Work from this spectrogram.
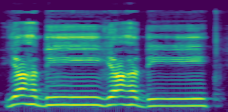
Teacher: یا ساکن ہو اور اس سے پہلے زیر ہو تو ایسی یا مدہ بن جاتی ہے۔ اس یا مدہ کو ہم ایک الف کے برابر کھینچ کر پڑھیں گے۔ یا ہا زبر یا، دال یا زیر دی، یا ہدی یا ہدی۔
